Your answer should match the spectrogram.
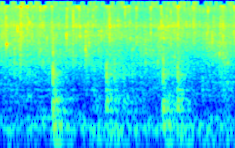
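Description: Chopped carrot, lemon, green chilli and radish fry in hot oil over a low-to-medium flame for pickle, with a steady sizzle broken by several soft thuds of stirring in the pan, no voices.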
